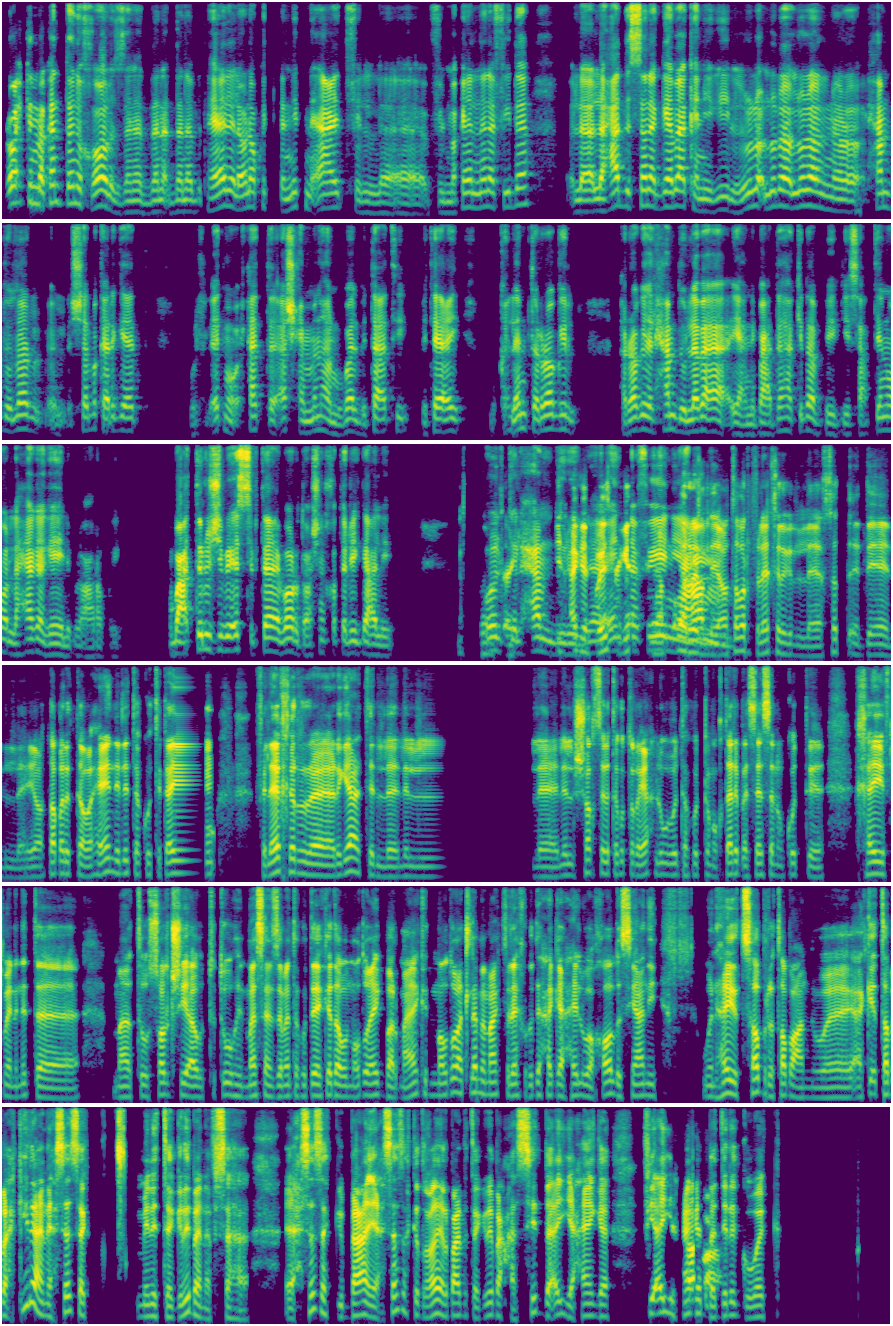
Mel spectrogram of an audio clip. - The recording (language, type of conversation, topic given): Arabic, podcast, بتعمل إيه أول ما الإشارة بتضيع أو بتقطع؟
- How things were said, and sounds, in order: other background noise; in English: "الGPS"; other noise; tapping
